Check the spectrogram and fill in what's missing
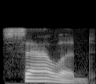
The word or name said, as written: salad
